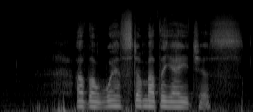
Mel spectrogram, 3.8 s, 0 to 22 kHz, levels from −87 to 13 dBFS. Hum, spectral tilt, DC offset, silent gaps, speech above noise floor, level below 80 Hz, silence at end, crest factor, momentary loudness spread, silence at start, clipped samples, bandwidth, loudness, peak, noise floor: none; -4.5 dB/octave; under 0.1%; none; 29 dB; -70 dBFS; 0.15 s; 20 dB; 10 LU; 0.55 s; under 0.1%; 19 kHz; -46 LUFS; -28 dBFS; -75 dBFS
